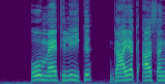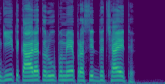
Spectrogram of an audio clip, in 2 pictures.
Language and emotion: Maithili, neutral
